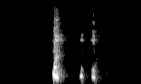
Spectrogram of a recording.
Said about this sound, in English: This shit, I hope y'all ain't getting the loudness of the cough. I'm so sorry.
